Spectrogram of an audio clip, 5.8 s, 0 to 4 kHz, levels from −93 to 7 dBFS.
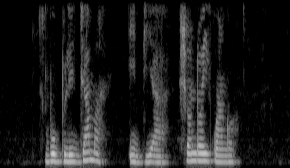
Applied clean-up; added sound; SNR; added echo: none; none; none; none.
